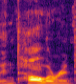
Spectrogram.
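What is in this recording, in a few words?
"intolerant", US English; pronunciations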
